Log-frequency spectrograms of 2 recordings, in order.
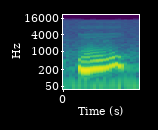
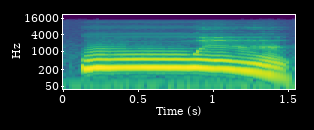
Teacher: And finally, we have to produce cardinal vowel number 16. First of all, cardinal 8 with rounded lips, oo, and then I will unround my lips.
